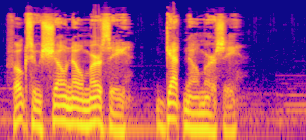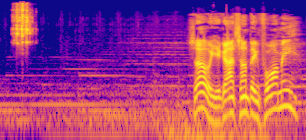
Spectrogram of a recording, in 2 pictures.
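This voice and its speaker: An actor voicing a weary, wry, good-hearted middle-aged robot private detective in a video game, with an American accent and deadpan delivery. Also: male voice, fairly low pitch. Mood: grim, wry. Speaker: companion character in a video game.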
